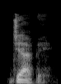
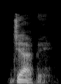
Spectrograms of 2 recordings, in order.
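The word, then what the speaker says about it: llave: Jabi. That means key. Remember the double L in Mexican Spanish makes a ya sound. Say key after the speaker. Jabby again.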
